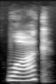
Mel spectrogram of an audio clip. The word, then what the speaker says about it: walk: Listen to me say these words: walk, talk, and half. Did you notice that even though all these words have an L in their spelling, I didn't pronounce them?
